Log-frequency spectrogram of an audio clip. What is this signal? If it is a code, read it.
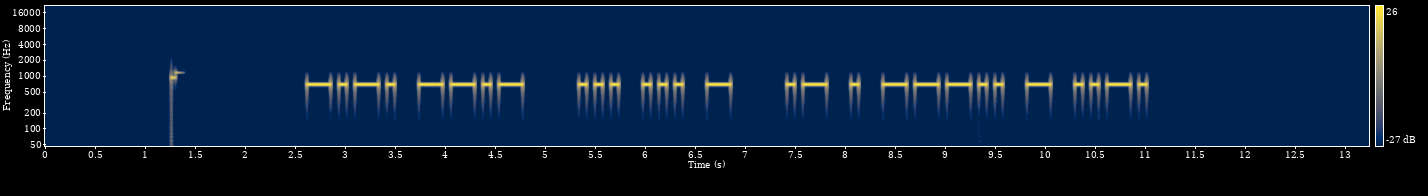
Morse code, heard as a keyed tone, about 15 wpm, 700 Hz. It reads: CQ SST AE8TF
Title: K1USN SST QSO Practice - 15wpm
